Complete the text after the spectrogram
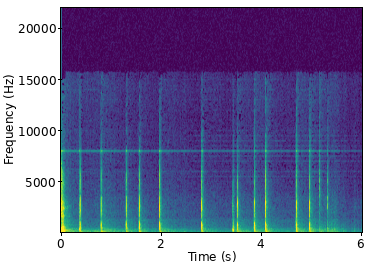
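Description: A pen taps sharply on a hard writing surface.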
